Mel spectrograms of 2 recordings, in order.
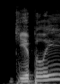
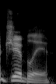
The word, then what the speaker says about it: Ghibli: Is it Ghibli or Ghibli? And I'm still not sure. I think it's Studio Ghibli. Ghibli. Yeah. Okay. Well, as in like the giblets.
